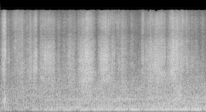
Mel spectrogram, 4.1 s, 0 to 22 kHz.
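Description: Rubbing and scraping strokes, several in uneven succession, as old gasket material and grime are cleaned off a small metal cover plate from a Ford 2N tractor's rear end.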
